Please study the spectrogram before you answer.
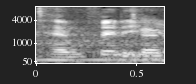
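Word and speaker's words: Ten FIDY: That's how you say it, 10-50. You really do. It's F-I-D-Y, Fitty.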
